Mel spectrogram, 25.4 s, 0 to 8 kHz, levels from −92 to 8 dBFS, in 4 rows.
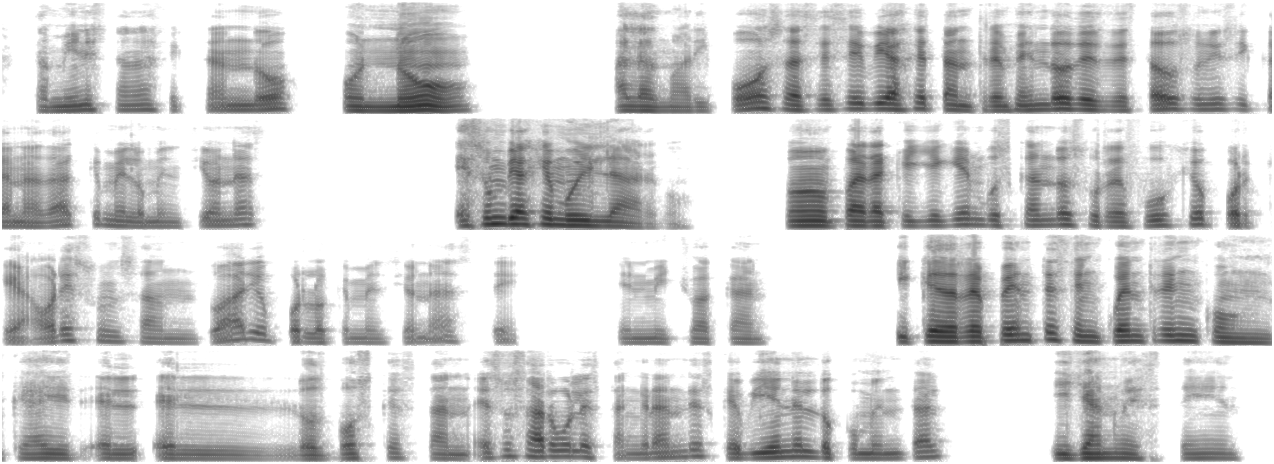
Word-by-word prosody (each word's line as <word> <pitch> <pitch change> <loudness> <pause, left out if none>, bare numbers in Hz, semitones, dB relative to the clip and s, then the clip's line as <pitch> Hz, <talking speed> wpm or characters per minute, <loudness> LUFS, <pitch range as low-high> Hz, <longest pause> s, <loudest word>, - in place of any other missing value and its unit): también 110 +3 -4
están 125 -1 -10
afectando 70 - -6 0.2
o 110 -1 +1
no 110 +2 +6 0.7
a 110 - -4
las 110 -2 -1
mariposas. 125 +6 -1
Ese 140 +3 -3
viaje 150 0 +3
tan 130 -5 -1
tremendo 120 +6 +2
desde 120 -4 +1
Estados 135 +5 -2
Unidos 135 0 -8
y - - -12
Canadá, 120 -2 -8
que 155 - -18
me 130 -3 -7
lo 110 - -9
mencionas, 110 -13 -11 1.0
es 135 +2 -4
un 175 +1 +8
viaje 165 -1 +8
muy 140 -2 +8
largo, 100 -8 -4 0.4
como 130 -1 +6
para 125 -2 +6
que 125 0 -7
lleguen 145 +4 -4
buscando 140 +2 -4
su 135 -2 -9
refugio, 130 +6 -5
porque 155 - -6
ahora 160 - -7
es 160 -1 -17
un 135 -2 -12
santuario, 115 - -10
por - - -10
lo 110 -1 -9
que 110 - -22
mencionaste, 105 - -18 0.5
en 110 0 -13
Michoacán, 105 -1 -13 0.6
y 130 - -1
que 140 -1 +9
de 130 - +11
repente 160 +6 +4
se 155 -3 -2
encuentren 145 +3 +2
con 115 -6 -3
que 115 - -13
hay 115 -2 -4
el 115 -1 -7
el 105 -3 -9
los 100 -1 -6
bosques 120 +2 -9
tan 110 -2 -8
esos 165 -1 -10
árboles 155 -2 -1
tan 115 - -14
grandes 160 +7 -8
que - - -5
vi 125 +3 +2
en 140 +2 +1
el 150 -1 -2
documental 120 +6 -6 0.5
y 115 -1 -1
ya 120 -1 +5
no 120 0 -2
estén. 115 +1 -10
120 Hz, 170 wpm, -24 LUFS, 110-140 Hz, 1.0 s, de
